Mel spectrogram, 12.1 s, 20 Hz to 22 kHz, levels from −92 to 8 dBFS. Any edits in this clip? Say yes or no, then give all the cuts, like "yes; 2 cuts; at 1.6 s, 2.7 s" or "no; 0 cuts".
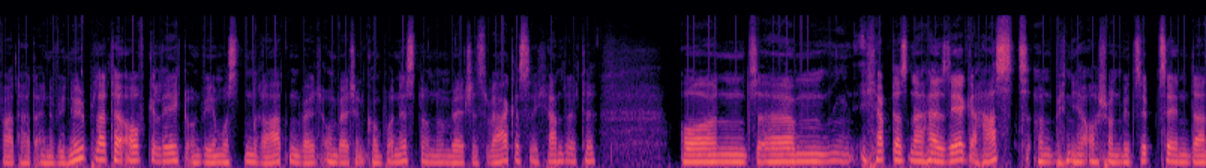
no; 0 cuts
